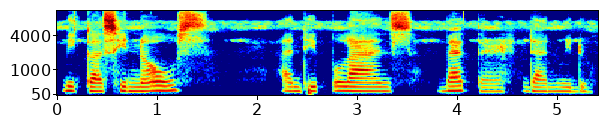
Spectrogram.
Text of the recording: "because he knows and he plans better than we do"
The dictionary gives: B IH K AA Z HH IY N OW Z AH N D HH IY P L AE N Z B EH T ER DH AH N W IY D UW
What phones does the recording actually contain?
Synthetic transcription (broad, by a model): B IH K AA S HH IY N OW S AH N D HH IY P L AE N S B EH T ER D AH N W IY D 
